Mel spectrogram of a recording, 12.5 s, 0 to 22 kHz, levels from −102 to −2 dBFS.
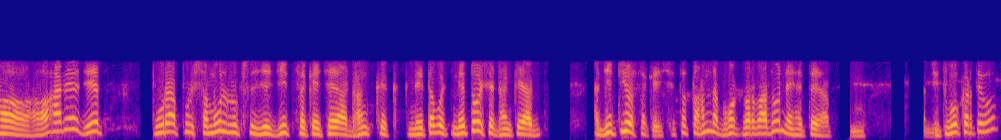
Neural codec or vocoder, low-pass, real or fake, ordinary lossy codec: none; 3.6 kHz; real; none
